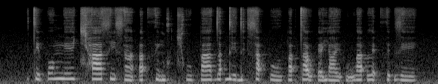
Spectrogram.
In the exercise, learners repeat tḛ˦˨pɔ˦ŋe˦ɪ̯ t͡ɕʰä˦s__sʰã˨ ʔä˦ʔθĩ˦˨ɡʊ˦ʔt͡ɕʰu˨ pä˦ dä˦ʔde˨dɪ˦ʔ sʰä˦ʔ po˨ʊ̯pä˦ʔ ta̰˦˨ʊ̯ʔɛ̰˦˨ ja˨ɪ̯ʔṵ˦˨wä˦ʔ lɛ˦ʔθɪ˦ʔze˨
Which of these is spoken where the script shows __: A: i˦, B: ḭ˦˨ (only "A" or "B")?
B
